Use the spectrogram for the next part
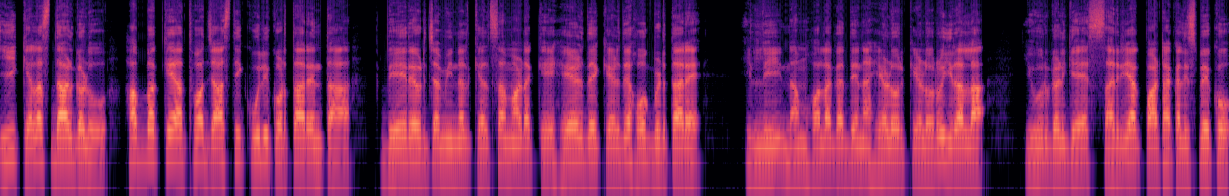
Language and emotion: Kannada, angry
